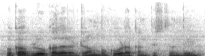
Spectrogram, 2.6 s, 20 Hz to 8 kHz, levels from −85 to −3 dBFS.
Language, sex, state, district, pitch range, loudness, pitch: Telugu, male, Telangana, Hyderabad, 130-140 Hz, -17 LUFS, 135 Hz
